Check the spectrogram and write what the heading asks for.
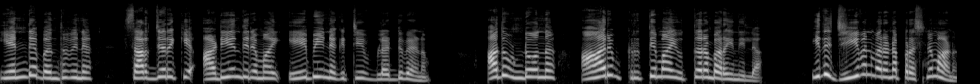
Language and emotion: Malayalam, angry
